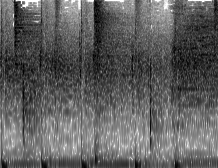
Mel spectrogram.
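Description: Chef's knife slicing button mushrooms on a wooden cutting board: a run of sharp knocks as the blade meets the board, over background music.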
